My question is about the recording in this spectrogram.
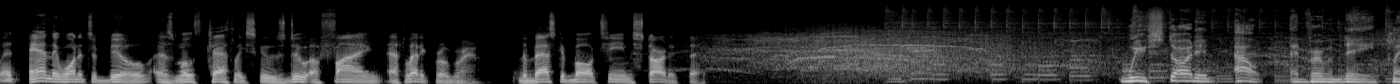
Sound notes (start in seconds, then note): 8.6 crowd cheering; 8.8 upbeat music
